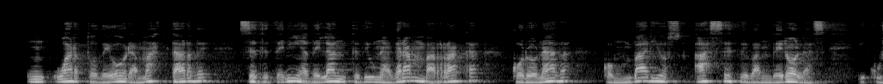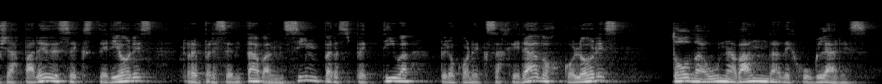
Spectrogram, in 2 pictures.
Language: Spanish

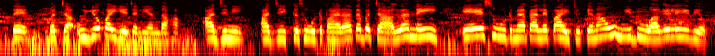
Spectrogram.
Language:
Dogri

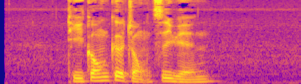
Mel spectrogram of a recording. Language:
Chinese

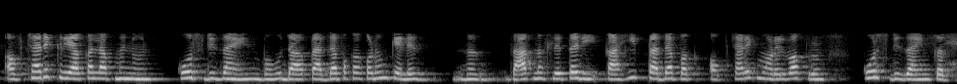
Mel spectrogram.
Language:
Marathi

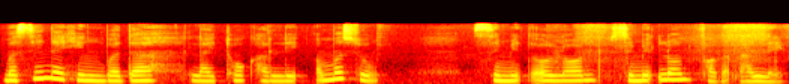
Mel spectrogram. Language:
Manipuri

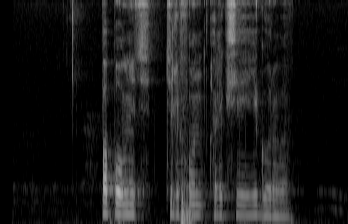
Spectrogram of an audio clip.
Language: Russian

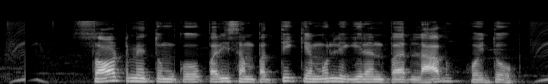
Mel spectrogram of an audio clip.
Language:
Magahi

